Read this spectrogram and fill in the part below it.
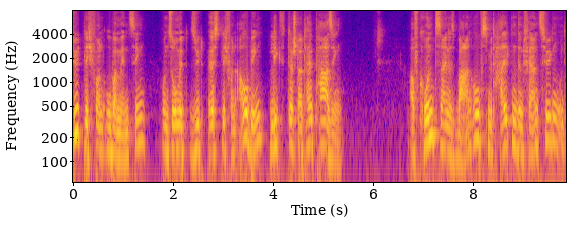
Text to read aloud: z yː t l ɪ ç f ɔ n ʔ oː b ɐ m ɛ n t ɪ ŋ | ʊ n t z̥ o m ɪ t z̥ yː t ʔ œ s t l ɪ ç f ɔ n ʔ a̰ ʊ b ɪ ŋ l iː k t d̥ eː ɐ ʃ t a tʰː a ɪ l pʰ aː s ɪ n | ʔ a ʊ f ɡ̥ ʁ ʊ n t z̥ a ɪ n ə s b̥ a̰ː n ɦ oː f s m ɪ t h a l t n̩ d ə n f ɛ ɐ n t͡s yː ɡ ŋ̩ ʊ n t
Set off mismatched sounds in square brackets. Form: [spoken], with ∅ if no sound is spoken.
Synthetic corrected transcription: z yː t l ɪ ç f ɔ n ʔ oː b ɐ m ɛ n [t͡s] ɪ ŋ | ʊ n t z̥ o m ɪ t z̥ yː t ʔ œ s t l ɪ ç f ɔ n ʔ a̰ ʊ b ɪ ŋ l iː k t d̥ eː ɐ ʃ t a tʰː a ɪ l pʰ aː [z] ɪ [ŋ] | ʔ a ʊ f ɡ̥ ʁ ʊ n t z̥ a ɪ n ə s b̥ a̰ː n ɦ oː f s m ɪ t h a l t n̩ d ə n f ɛ ɐ n t͡s yː ɡ ŋ̩ ʊ n t

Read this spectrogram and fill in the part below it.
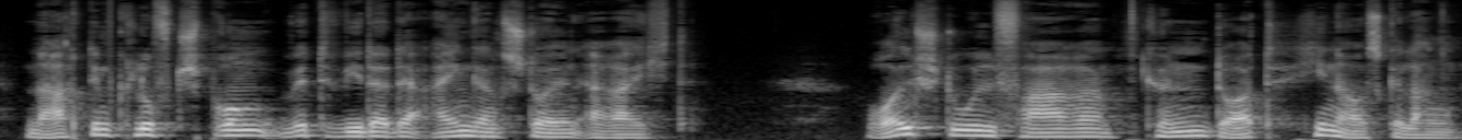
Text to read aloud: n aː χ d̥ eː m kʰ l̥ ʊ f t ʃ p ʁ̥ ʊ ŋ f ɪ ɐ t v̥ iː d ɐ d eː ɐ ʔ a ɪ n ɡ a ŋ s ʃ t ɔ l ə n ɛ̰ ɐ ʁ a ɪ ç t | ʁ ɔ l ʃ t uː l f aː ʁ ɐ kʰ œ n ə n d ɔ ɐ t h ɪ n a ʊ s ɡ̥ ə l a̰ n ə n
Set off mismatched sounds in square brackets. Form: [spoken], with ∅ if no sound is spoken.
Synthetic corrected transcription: n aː χ d̥ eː m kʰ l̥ ʊ f t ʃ p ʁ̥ ʊ ŋ [v] ɪ ɐ t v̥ iː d ɐ d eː ɐ ʔ a ɪ n ɡ a ŋ s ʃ t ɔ l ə n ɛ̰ ɐ ʁ a ɪ ç t | ʁ ɔ l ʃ t uː l f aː ʁ ɐ kʰ œ n ə n d ɔ ɐ t h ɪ n a ʊ s ɡ̥ ə l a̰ [ŋ] ə n

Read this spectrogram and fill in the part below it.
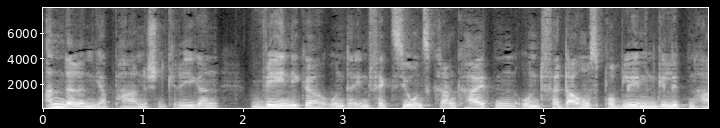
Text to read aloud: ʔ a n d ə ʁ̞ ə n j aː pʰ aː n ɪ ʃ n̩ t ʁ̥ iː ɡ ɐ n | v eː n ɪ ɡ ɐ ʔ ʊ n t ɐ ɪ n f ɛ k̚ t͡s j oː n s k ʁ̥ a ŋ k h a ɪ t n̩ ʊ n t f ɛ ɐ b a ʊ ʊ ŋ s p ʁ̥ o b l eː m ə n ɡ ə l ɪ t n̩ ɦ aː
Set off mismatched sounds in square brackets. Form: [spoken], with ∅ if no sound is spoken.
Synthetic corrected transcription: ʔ a n d ə ʁ̞ ə n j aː pʰ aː n ɪ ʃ n̩ [k] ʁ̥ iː ɡ ɐ n | v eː n ɪ ɡ ɐ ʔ ʊ n t ɐ ɪ n f ɛ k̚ t͡s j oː n s k ʁ̥ a ŋ k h a ɪ t n̩ ʊ n t f ɛ ɐ [d] a ʊ ʊ ŋ s p ʁ̥ o b l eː m ə n ɡ ə l ɪ t n̩ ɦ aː

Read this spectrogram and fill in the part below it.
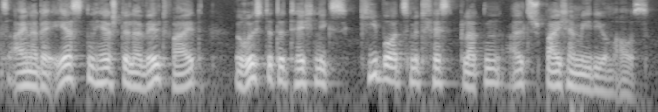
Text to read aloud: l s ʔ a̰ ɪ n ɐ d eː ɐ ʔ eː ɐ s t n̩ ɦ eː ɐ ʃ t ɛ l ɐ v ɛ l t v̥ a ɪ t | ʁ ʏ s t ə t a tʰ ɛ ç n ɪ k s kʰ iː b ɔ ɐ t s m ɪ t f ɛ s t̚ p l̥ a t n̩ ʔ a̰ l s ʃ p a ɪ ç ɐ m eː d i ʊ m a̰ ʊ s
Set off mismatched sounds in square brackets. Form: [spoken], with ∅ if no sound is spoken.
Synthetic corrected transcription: l s ʔ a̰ ɪ n ɐ d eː ɐ ʔ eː ɐ s t n̩ ɦ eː ɐ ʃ t ɛ l ɐ v ɛ l t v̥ a ɪ t | ʁ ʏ s t ə t [ə] tʰ ɛ ç n ɪ k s kʰ iː b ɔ ɐ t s m ɪ t f ɛ s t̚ p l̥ a t n̩ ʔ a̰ l s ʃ p a ɪ ç ɐ m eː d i ʊ m a̰ ʊ s

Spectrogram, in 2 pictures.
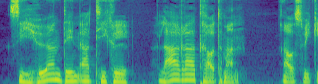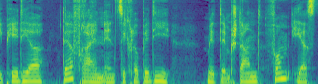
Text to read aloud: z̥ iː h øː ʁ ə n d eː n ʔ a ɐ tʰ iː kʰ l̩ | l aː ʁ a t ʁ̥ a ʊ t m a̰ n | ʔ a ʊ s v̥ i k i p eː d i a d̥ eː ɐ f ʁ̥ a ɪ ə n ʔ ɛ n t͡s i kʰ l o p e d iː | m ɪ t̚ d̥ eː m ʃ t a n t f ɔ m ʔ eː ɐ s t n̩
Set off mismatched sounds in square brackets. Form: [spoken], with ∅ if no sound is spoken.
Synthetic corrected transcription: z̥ iː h øː ʁ ə n d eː n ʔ a ɐ tʰ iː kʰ l̩ | l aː ʁ a t ʁ̥ a ʊ t m a̰ n | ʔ a ʊ s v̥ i k i [pʰ] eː d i a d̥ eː ɐ f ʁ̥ a ɪ ə n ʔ ɛ n t͡s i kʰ l o p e d iː | m ɪ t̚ d̥ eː m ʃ t a n t f ɔ m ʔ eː ɐ s t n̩

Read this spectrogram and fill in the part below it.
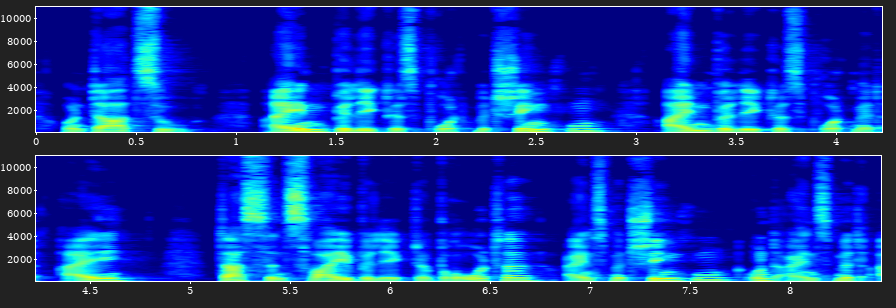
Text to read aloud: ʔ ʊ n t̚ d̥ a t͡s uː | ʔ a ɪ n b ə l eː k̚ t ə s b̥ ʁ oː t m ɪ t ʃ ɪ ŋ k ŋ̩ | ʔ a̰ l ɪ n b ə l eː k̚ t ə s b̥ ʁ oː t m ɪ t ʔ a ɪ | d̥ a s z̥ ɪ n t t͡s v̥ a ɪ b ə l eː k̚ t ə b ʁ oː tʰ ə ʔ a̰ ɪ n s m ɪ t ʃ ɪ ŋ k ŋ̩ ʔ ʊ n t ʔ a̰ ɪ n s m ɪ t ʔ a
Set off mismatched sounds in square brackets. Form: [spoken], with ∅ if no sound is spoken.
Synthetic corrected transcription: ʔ ʊ n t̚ d̥ a t͡s uː | ʔ a ɪ n b ə l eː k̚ t ə s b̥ ʁ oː t m ɪ t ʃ ɪ ŋ k ŋ̩ | ʔ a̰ [∅] ɪ n b ə l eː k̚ t ə s b̥ ʁ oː t m ɪ t ʔ a ɪ | d̥ a s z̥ ɪ n t t͡s v̥ a ɪ b ə l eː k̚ t ə b ʁ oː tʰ ə ʔ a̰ ɪ n s m ɪ t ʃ ɪ ŋ k ŋ̩ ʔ ʊ n t ʔ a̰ ɪ n s m ɪ t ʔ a

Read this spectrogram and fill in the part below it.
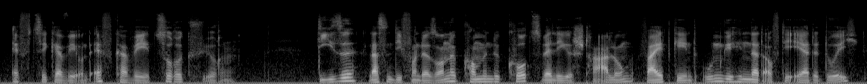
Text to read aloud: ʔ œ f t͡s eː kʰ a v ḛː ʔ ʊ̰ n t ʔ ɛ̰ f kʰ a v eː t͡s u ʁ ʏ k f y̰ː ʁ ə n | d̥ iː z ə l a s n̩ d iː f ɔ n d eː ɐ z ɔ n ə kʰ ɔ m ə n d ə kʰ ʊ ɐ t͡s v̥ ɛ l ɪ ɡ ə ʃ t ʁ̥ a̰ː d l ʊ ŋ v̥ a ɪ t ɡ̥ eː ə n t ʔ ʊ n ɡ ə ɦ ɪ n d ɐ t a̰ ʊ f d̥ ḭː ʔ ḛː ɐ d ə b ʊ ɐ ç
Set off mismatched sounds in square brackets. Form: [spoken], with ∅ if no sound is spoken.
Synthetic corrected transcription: ʔ [ɛ] f t͡s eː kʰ a v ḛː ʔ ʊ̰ n t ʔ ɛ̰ f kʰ a v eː t͡s u ʁ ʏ k f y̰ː ʁ ə n | d̥ iː z ə l a s n̩ d iː f ɔ n d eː ɐ z ɔ n ə kʰ ɔ m ə n d ə kʰ ʊ ɐ t͡s v̥ ɛ l ɪ ɡ ə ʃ t ʁ̥ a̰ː [∅] l ʊ ŋ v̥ a ɪ t ɡ̥ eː ə n t ʔ ʊ n ɡ ə ɦ ɪ n d ɐ t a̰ ʊ f d̥ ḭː ʔ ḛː ɐ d ə [d] ʊ ɐ ç

